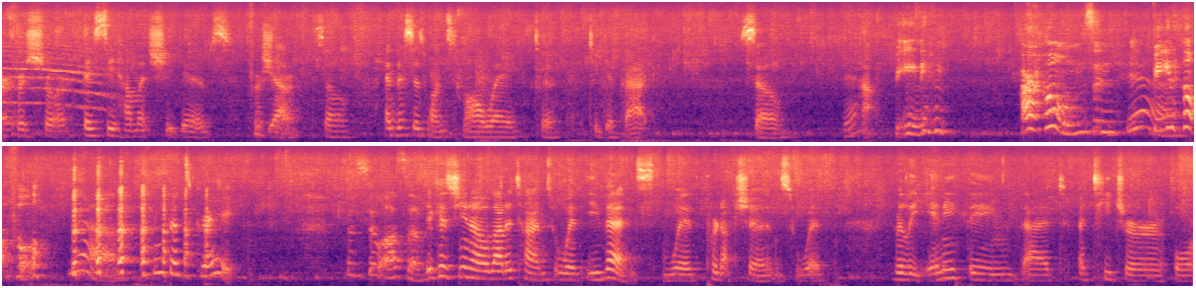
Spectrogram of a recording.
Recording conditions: sounds in the background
